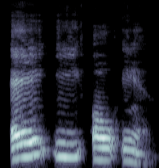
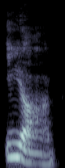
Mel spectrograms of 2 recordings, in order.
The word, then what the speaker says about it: AEON: Now it's spelled AEON. Okay. So I don't want y'all to, some people say Aeon, but it's Eon patches.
